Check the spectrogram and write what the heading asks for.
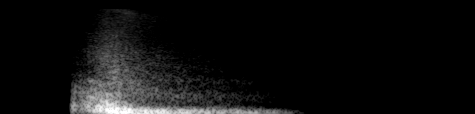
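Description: A single whoosh sound effect with a deep low rumble under it. It swells about a third of a second in and fades away by about a second and a half.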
